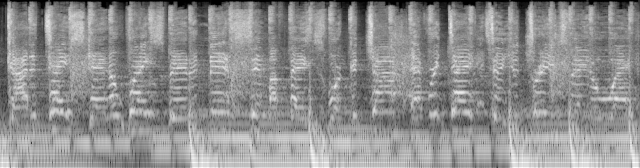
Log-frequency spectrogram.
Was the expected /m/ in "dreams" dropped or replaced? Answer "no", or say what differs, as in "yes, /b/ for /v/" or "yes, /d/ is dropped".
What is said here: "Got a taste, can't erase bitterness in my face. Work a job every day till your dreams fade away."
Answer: yes, /m/ is dropped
